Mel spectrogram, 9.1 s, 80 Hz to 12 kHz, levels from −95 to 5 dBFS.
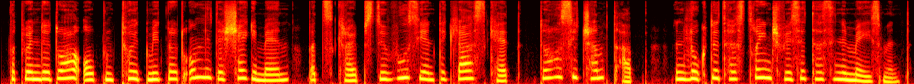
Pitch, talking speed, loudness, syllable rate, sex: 270 Hz, 205 wpm, -17 LUFS, 5.8 syllables/s, female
